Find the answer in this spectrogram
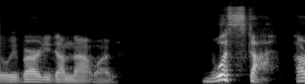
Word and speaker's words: Worcester: Worcester. All right. Sean Rod just says it's called Worcester. All right. Thank you for the proper pronunciation.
